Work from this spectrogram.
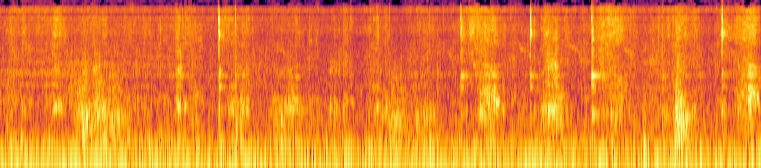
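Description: Ground spices, turmeric among them, are stirred and fried in a pan: a continuous scraping stir over a steady sizzle, with occasional light clicks of the spoon, up close and without talk.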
